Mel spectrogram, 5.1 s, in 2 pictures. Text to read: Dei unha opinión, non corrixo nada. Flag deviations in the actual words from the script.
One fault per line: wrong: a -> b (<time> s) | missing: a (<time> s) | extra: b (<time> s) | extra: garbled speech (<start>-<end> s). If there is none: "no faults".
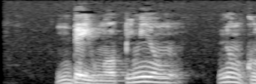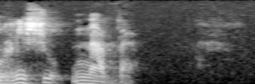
no faults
